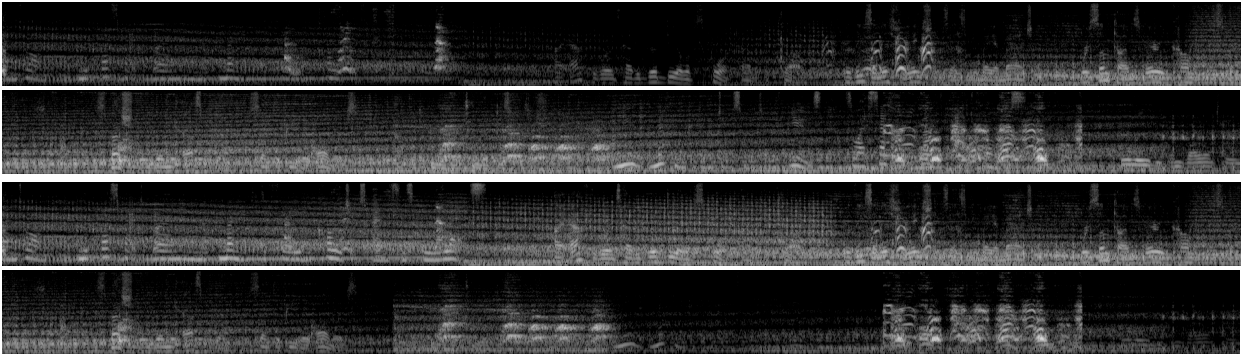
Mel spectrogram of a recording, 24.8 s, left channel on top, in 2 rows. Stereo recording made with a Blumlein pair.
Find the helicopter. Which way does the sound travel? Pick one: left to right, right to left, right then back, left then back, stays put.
right to left.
